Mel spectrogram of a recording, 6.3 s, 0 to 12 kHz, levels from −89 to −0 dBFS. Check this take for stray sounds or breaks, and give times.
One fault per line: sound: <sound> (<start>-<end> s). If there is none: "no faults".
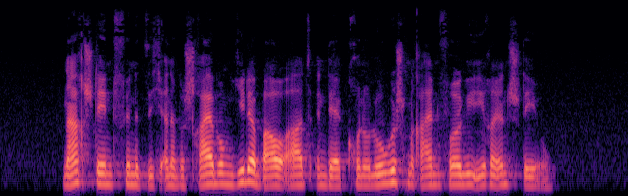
no faults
